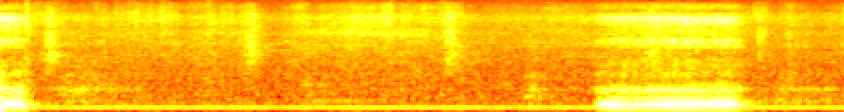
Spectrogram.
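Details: A sleeping dog, said to snore all day, gives a low, buzzing snore lasting under a second, over a steady room hum.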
